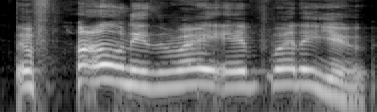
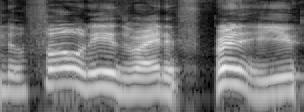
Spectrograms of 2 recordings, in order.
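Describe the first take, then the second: First: Higher, amused rebuke; teasing repeat. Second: Laughing scold about his volume; raised voice. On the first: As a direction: tease him for shouting. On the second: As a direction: call him out over the noise. Tells host he's too loud. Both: Real, not acted.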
